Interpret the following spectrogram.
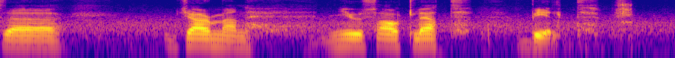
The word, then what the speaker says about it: Bild: a german news outlet built without the t on the end it's belt build but pronounced built because it is it's german and they can't spit out the tone the d in the end so built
